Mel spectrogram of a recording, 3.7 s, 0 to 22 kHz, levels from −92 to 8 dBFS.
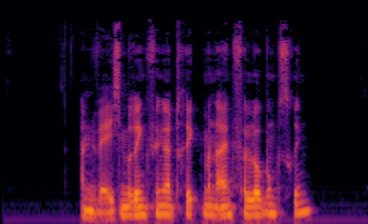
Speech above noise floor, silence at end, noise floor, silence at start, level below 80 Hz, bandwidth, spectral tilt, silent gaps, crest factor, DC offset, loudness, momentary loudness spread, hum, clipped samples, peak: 46 dB; 0.55 s; -70 dBFS; 0.8 s; -50 dBFS; 16 kHz; -6 dB/octave; none; 18 dB; under 0.1%; -24 LUFS; 7 LU; 50 Hz at -50 dBFS; under 0.1%; -6 dBFS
